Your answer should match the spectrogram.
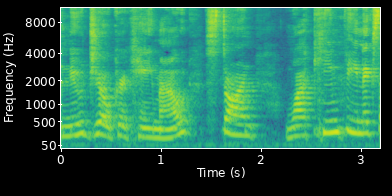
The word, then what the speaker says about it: Joaquin: Joker came out star Joaquin Phoenix I said it right I usually say Jolla Quinn Joaquin but I've been practicing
